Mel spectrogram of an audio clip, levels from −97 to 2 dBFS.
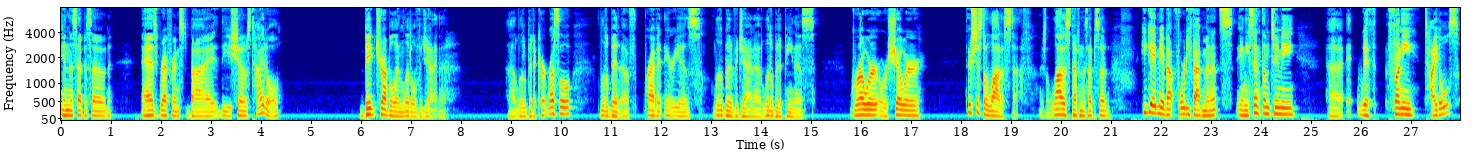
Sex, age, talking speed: male, 30-49, 150 wpm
